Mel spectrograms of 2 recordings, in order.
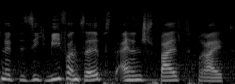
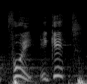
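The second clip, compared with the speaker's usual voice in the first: high, loud exclamation of disgust; 9 semitones higher, 6 dB louder than usual. A narrator's reading. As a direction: spit it out in revulsion. Character is disgusted by blue.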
